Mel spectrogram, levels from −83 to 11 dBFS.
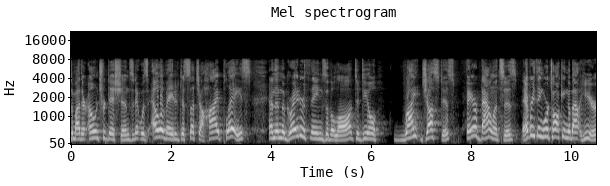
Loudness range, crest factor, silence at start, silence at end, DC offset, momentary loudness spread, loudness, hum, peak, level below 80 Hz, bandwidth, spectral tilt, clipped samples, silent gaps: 2 LU; 14 dB; 0 s; 0 s; under 0.1%; 7 LU; -16 LUFS; none; -2 dBFS; -62 dBFS; 8.4 kHz; -4.5 dB/octave; under 0.1%; none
